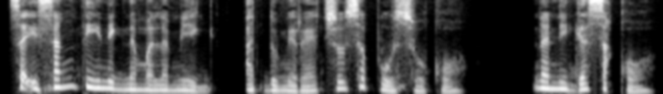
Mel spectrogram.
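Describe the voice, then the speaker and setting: A woman with a low, mellow voice narrates a scary first-person story. The delivery is scripted, dramatic and suspenseful, and the sound is close and dry. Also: sing-song, moderate pace, no room sound.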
